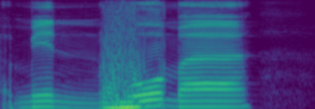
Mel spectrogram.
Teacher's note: Nun di sini harus jelas karena bertemu dengan huruf ha, maka tidak boleh ditahan. Misalnya ditambah dengan gunnah min huma, ini enggak boleh.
